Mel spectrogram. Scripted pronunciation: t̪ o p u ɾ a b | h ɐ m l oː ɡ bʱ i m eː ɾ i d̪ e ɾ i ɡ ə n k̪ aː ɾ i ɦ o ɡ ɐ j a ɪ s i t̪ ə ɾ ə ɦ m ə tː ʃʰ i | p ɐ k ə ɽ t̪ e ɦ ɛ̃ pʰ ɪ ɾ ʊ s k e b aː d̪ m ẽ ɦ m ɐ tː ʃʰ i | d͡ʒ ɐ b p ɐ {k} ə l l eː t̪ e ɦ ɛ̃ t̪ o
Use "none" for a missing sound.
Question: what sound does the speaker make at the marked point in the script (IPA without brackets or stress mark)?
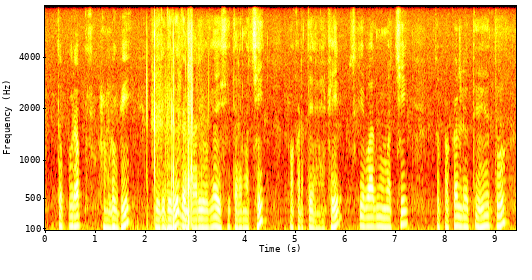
k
